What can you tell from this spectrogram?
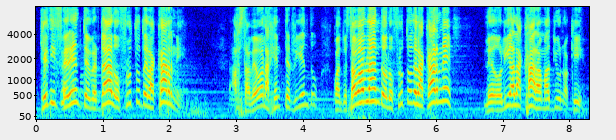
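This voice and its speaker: A man's voice: extremely high pitch, sing-song, a little fast, bright, forceful tone, big-room sound. A man preaching a sermon to a congregation, asking them to repeat words after him. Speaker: pastor. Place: church.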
